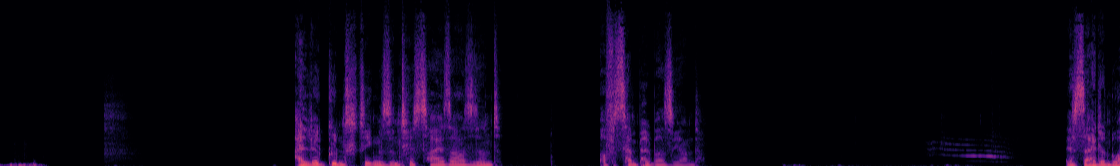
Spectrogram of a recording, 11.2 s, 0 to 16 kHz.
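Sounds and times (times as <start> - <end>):
soft low thumps or bumps: 0.0 - 0.5
speech: 3.0 - 5.1, 6.0 - 7.1, 10.6 - 11.1
cat meowing: 9.2 - 10.2.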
